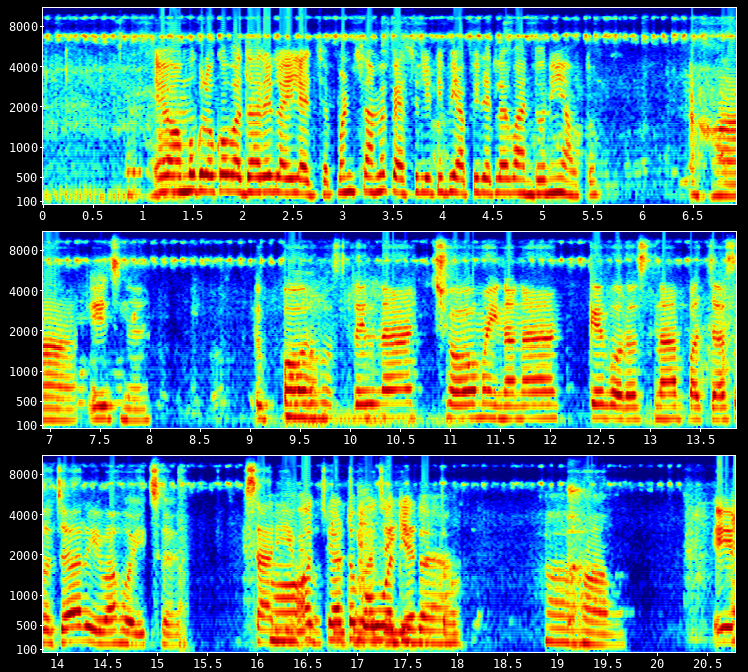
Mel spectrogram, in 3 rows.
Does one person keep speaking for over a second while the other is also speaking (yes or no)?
yes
